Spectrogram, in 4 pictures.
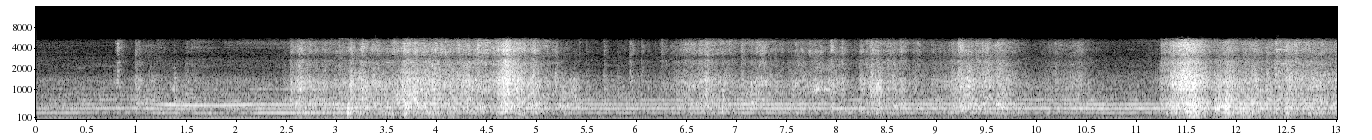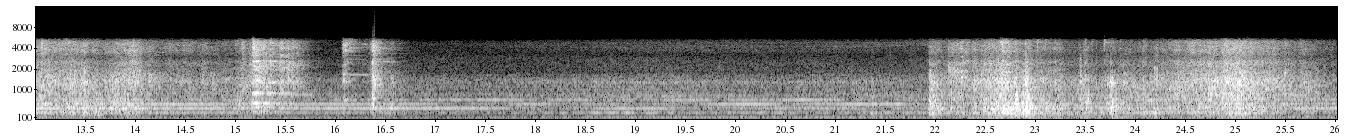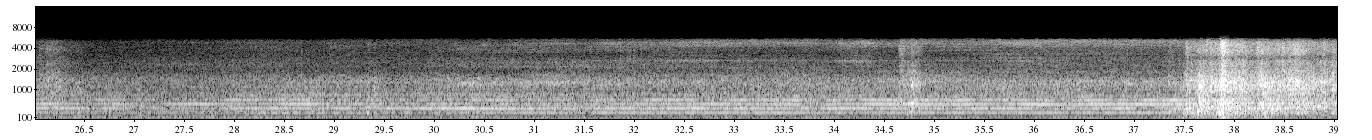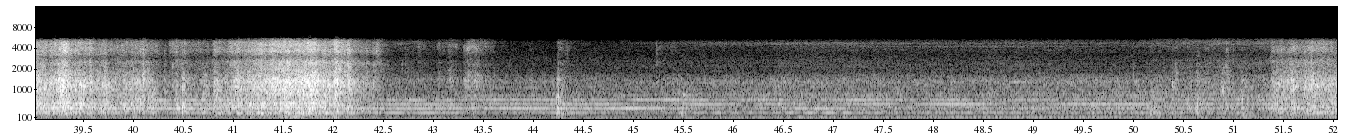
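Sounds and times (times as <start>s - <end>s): truck engine humming: 0.0s - 52.0s
scrap metal sheets clanking: 15.0s - 16.6s.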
